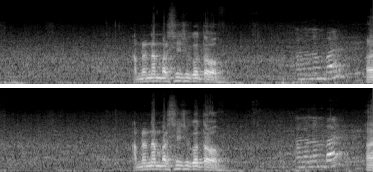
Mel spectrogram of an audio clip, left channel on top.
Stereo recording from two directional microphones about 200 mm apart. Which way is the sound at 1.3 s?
15° right (ahead or behind).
